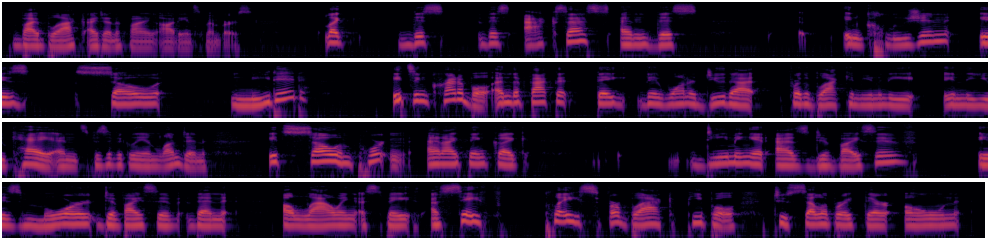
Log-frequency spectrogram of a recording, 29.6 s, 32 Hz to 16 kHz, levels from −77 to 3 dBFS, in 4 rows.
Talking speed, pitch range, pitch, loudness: 135 wpm, 130-170 Hz, 145 Hz, -38 LUFS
